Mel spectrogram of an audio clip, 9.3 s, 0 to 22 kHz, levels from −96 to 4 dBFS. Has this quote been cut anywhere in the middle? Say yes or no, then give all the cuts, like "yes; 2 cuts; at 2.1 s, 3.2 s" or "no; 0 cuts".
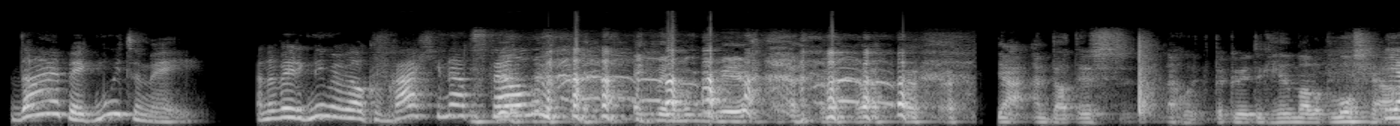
yes; 1 cut; at 6.5 s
